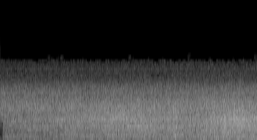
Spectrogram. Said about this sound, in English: Right. Door isn't going to budge. Give me the drill. Now the blowtorch.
